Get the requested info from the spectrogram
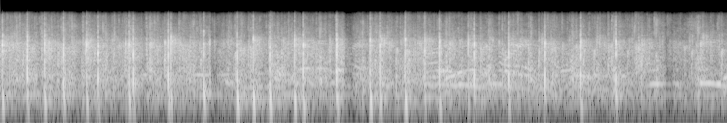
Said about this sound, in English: So we must stay connected to one another. Come on, let's clap our hands together. Thank you for participating in this.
